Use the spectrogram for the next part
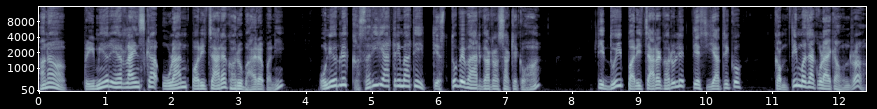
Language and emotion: Nepali, disgusted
